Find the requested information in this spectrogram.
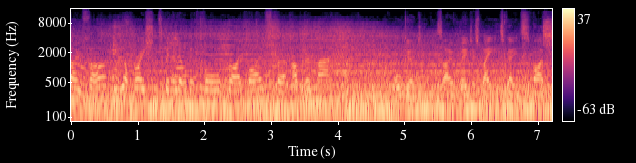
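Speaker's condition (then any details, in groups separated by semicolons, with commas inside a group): No condition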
